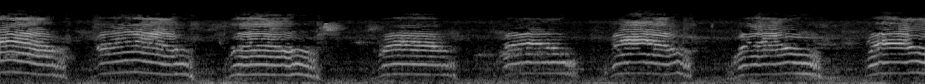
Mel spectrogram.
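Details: Pet cat calling with a regular string of arched meows, about seven in nine seconds, each swelling and fading smoothly, rich in high overtones, against faint background hiss.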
